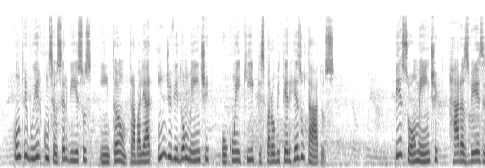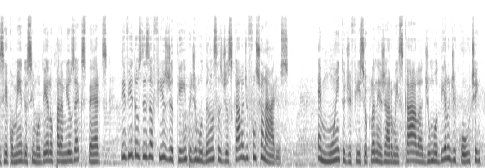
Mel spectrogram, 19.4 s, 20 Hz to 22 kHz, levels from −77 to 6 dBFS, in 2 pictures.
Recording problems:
background chatter; faint; throughout; 3 voices, 25 dB below the speech

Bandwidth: 14.5 kHz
